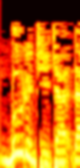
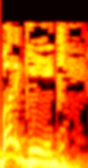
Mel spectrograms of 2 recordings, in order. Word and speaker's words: Buttigieg: Pete Buttigieg. I'm finally saying his name right. I was calling him Buttigieg.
